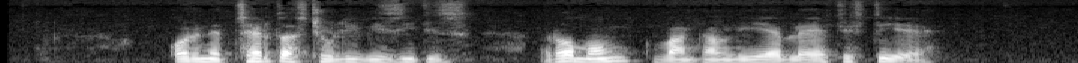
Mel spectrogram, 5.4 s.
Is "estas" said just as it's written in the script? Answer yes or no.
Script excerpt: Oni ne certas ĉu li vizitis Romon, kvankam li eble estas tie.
no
